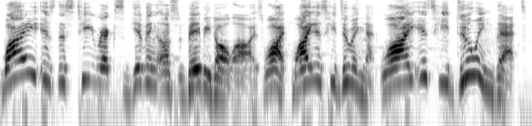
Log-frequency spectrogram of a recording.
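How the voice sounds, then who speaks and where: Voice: medium pitch, sing-song, slow pace, few pauses, sharp tone. A comedic online host giving sarcastic reaction commentary with theatrical mock outrage. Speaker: YouTube host reacting to images.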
